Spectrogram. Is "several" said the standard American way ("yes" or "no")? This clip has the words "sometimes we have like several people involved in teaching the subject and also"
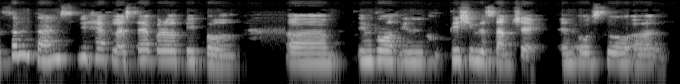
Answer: yes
